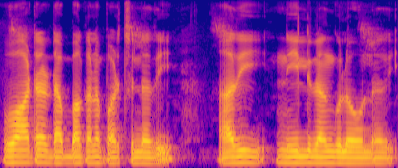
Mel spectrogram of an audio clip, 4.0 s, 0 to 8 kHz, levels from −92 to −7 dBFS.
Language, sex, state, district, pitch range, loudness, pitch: Telugu, male, Telangana, Mahabubabad, 100-105 Hz, -18 LUFS, 105 Hz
